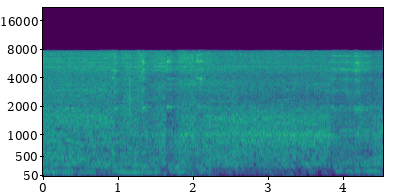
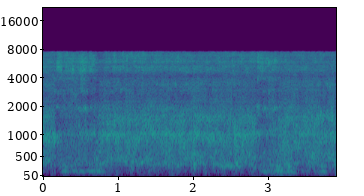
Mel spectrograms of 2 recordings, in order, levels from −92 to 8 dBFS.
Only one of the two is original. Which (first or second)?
first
